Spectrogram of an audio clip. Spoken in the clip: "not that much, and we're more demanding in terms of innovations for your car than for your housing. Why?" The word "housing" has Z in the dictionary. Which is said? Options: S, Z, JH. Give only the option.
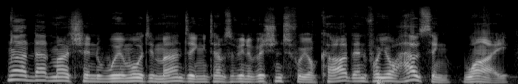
S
